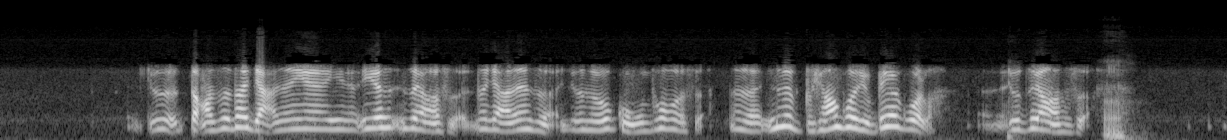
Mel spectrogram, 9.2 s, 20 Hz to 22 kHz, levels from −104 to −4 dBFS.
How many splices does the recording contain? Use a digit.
4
